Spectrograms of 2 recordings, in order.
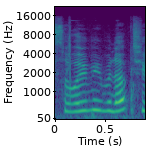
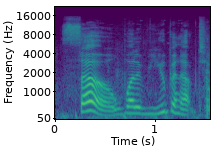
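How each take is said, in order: First: It is said in a soft, gentle tone. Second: It is said in a harsh, pointed tone. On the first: The question sounds like casual friendly interest. The speaker calls it right. "it's delicate in the beginning. And so maybe like" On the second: The question sounds like an accusation. The speaker calls it wrong. "don't make it sound like"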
